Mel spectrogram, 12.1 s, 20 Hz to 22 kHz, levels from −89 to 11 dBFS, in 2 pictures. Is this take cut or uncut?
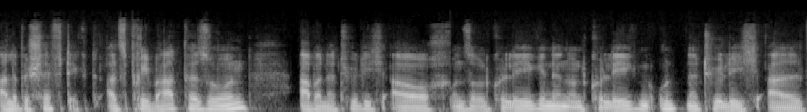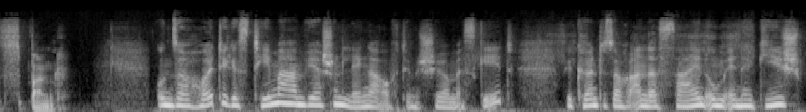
cut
